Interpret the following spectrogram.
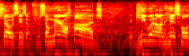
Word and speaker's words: Hoge: Is that how you say it? Merrill Hodge, Merrill Hogue? Yeah, Hoge. Hoge. No. However you said it. Hogue? No. Ho. It's not Hoge? Hodge. Hodge? Hodge. Yeah, Merrill Hodge.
